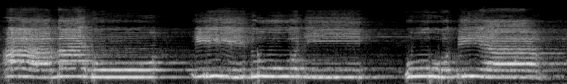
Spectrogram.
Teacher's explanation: Mad badal setiap a, i, u yang dibaca panjangnya 1 alif atau 2 harokat.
